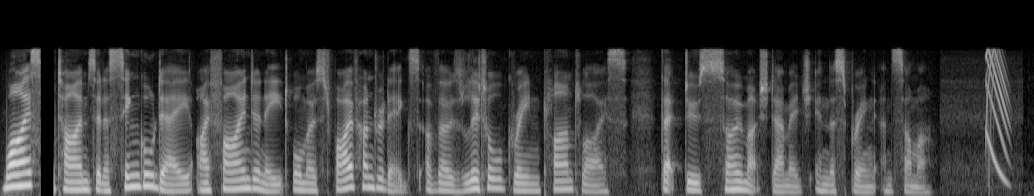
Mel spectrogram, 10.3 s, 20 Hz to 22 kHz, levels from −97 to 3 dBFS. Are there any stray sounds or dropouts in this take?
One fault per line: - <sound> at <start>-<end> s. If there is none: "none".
- dropout at 0.4-0.5 s
- chirp at 9.9-10.1 s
